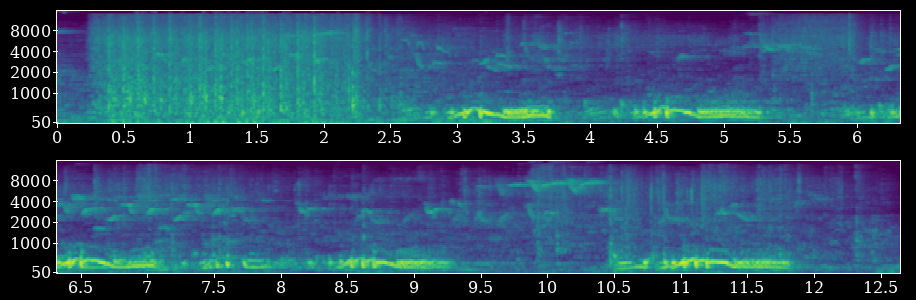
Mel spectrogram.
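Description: A flock of feral rock pigeons cooing: five or six low, rising-and-falling coos, with short high chirps in between. The first two seconds or so are a rushing noise before the cooing begins.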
